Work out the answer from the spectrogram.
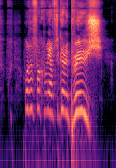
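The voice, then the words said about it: Irish accent impression. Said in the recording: “I love his accent... Is it super Irish?... It's super Irish... That's what he sounds like. Kind of.”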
